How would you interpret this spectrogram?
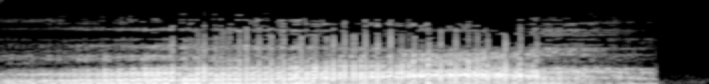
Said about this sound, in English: And my favorite, for right now anyway, is it's just simply titled Monster Growl.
